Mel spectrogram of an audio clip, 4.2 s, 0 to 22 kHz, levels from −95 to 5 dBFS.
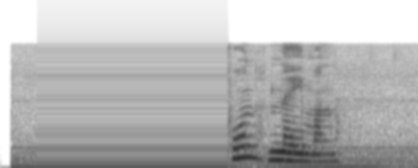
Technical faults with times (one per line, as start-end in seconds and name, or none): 0.38-2.27 system hang loop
